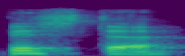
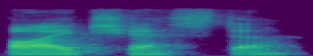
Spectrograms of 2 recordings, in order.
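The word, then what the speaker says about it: Bicester: of Motorsport Valley so bista City Center where I live well you guys are probably call it B Chester because that's how it's kind of spell it's weird British British pronunciations don't get me started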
